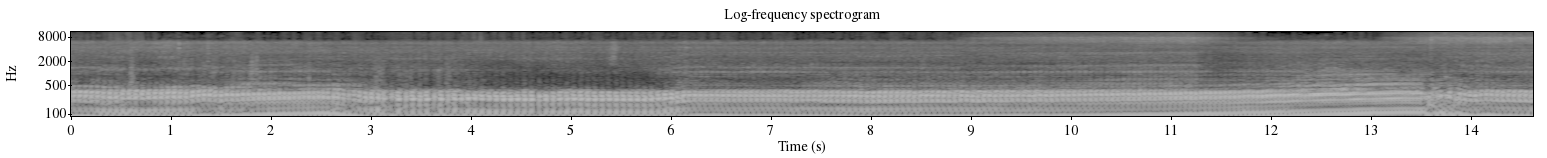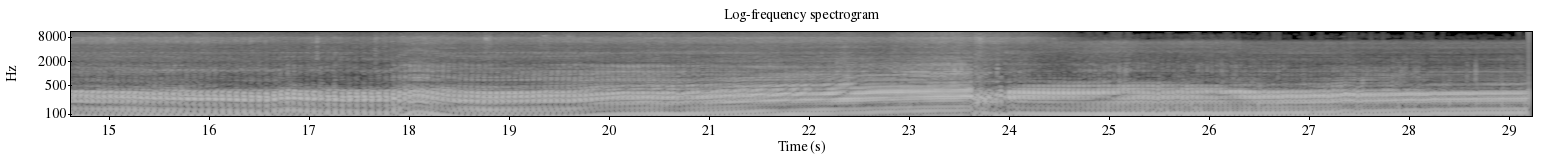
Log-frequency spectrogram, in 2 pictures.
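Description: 2019 Kawasaki Ninja 650's parallel-twin engine running while riding, its revs rising and falling several times. A rushing hiss joins it through the middle stretch.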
